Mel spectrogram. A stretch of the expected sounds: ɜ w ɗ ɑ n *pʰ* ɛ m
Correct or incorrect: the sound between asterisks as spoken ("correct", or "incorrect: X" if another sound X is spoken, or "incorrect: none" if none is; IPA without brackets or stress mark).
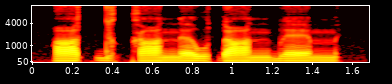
incorrect: b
